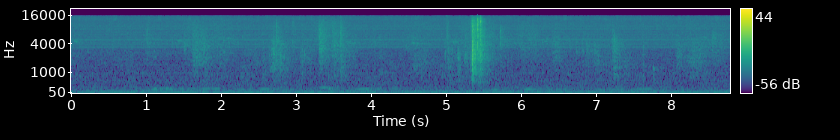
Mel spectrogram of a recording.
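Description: A woman reads aloud softly, heard from a distance.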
